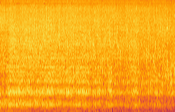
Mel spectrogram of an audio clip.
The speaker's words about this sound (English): Plumbing, a toilet flush makes a lot of sound.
